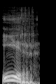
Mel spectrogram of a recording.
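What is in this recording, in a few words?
male, spanish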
